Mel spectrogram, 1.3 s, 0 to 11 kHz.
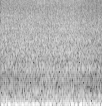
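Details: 2001 Volkswagen Jetta VR6 driven while diagnosing an engine knocking noise: low, lumpy rumble that stumbles and surges unevenly, likened to a helicopter; severe misfire, cause not yet identified.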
